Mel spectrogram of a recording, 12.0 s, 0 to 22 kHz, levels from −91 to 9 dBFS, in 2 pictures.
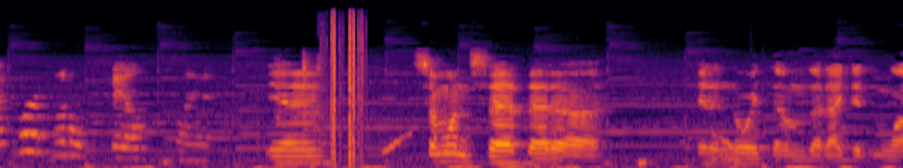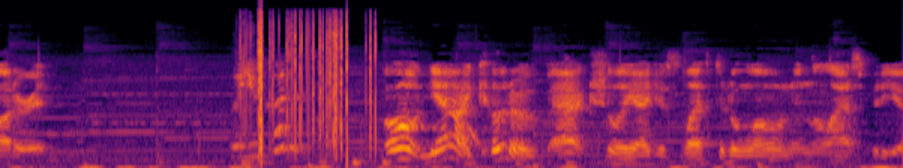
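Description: Two bursts of cable scratch noise sit on top of the audio, one from 2.14 to 2.46 s and a longer one from 7.61 to 8.55 s, each landing a few decibels above the underlying sound. They come through as a dense, ragged scratching and rustling. The likely cause is a worn cable, connector or control being moved, so its contact resistance jumps around and spits irregular noise into the signal for as long as it's disturbed.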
